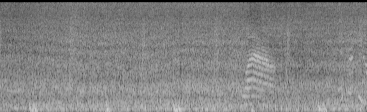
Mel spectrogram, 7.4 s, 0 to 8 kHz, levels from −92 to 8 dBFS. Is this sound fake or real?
fake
